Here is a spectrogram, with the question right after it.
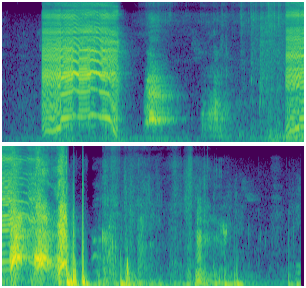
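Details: A corgi gives a long, wavering, whining howl, then a run of shorter yips and grumbles, reacting to the noise his now-broken toy used to make.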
